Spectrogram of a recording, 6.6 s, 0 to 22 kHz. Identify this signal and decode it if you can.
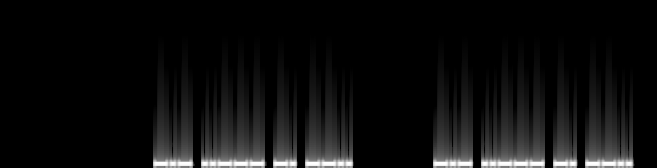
Morse code, heard as a keyed tone, about 30 wpm, 700 Hz. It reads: K2NZ K2NZ
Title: USA Call Signs - 4 Characters - Repeated 3x - 30wpm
